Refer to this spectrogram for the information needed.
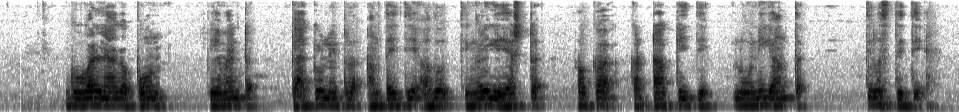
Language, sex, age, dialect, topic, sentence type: Kannada, male, 18-24, Dharwad Kannada, banking, statement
